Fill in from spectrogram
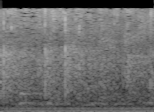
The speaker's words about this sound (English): Good job on getting up and coming to church. Amen? It's okay to clap.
